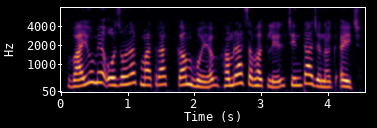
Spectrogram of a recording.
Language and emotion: Maithili, neutral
